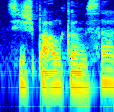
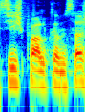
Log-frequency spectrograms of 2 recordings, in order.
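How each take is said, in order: First: It is spoken quietly and softly. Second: It is spoken loudly and forcefully. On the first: "parler un tout petit peu plus doucement" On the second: "je pense que c'est trop fort"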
